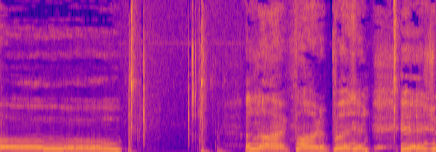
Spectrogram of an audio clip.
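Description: A child's voice singing: one long held note, then after a short pause with two knocks, a sing-song run of short repeated syllables.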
